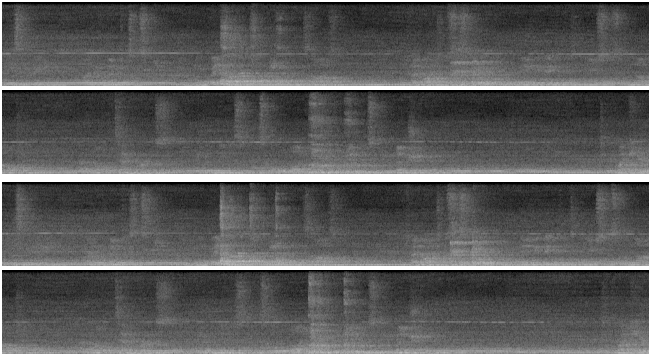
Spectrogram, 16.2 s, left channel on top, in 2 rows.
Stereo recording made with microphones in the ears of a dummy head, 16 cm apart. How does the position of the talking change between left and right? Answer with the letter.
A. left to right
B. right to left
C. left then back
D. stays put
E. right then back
E.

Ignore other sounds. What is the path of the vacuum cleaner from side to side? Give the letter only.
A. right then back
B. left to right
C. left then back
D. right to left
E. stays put
B.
